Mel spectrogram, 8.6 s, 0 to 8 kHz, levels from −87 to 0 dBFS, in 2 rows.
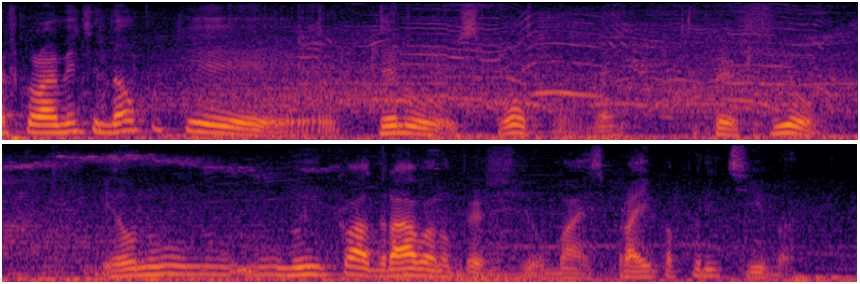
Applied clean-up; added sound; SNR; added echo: none; Crowd / Cheering + Train; 9 dB; none.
